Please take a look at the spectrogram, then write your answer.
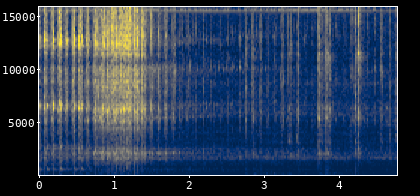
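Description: A rotary cutting tool at low speed bores a short hole in a pistol slide for a red dot sight, starting with a loud grinding buzz for just over a second, then falling to quieter intermittent rattles and clicks.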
